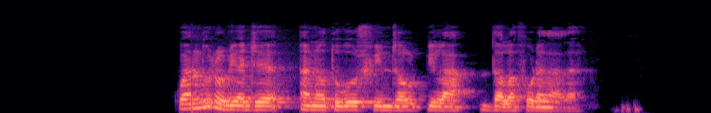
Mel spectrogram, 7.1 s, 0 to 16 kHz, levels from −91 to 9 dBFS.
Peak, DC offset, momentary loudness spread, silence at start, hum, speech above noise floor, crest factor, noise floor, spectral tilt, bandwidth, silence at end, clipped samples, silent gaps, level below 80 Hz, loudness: -2 dBFS; under 0.1%; 8 LU; 1.8 s; none; 29 dB; 14 dB; -43 dBFS; -8 dB/octave; 6.8 kHz; 0.75 s; under 0.1%; none; -52 dBFS; -14 LUFS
